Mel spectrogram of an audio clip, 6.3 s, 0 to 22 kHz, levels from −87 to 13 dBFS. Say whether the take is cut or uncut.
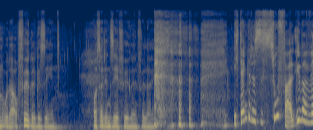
uncut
